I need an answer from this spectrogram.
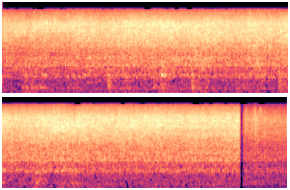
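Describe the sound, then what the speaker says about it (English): Crushed ginger and garlic sauté with onions in a hot pan, giving a loud, steady, close sizzle with faint stirring scrapes that ends in a sudden small knock near the finish. "Sort it nicely until remove the raw smell of this ginger and garlic."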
